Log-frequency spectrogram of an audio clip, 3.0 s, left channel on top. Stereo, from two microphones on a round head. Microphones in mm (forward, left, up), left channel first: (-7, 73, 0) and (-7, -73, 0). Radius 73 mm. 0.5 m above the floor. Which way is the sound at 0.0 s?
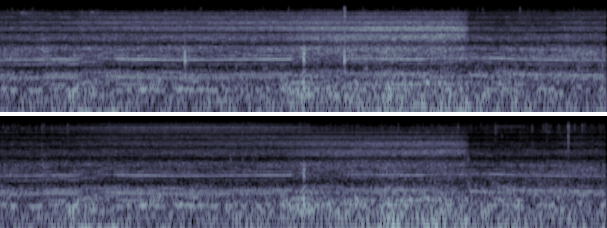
55° left (ahead or behind).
